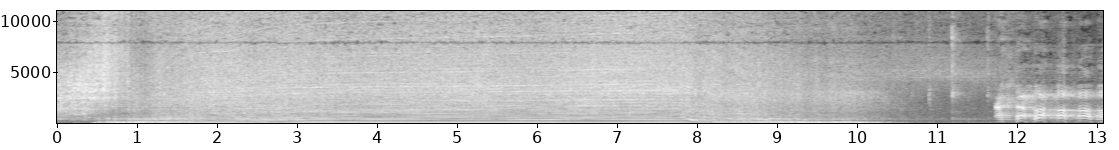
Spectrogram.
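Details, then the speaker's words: Crown Victoria first start after a full engine rebuild: engine flares to a high, sustained scream near redline for several seconds before dropping back. Stuck-open throttle suspected, but the throttle appears to work. "well I mean that was that was kind of red line I'm not entirely sure why cuz your throttle stuck open"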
